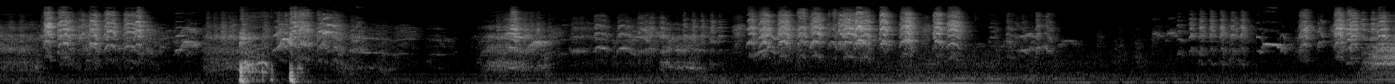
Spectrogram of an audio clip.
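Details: Hand-tame green-cheeked conure chick (red-cheek pineapple) giving harsh, high, raspy squawks in irregular bursts, about two a second, with a couple of lower tonal notes and quiet room sounds.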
